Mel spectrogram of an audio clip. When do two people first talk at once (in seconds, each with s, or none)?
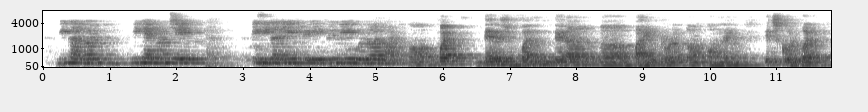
none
